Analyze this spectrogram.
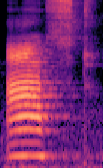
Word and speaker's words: asked: ed pronounced as t ಅಂತ pronounce ಮಾಡಬೇಕಲ್ಲಿ. ಆಸ್ಕ್ಡ್ ಅನ್ಬೇಡ್ರಿ, ಆಸ್ಟ್.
